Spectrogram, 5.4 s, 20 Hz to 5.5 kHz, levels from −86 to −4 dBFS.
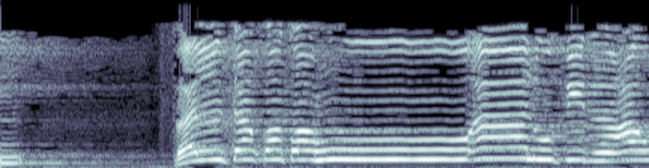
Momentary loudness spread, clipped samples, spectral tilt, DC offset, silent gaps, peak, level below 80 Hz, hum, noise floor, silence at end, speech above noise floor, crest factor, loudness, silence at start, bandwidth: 3 LU; under 0.1%; -5.5 dB/octave; under 0.1%; none; 0 dBFS; -44 dBFS; none; -39 dBFS; 0 s; 30 dB; 10 dB; -9 LUFS; 0 s; 5 kHz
